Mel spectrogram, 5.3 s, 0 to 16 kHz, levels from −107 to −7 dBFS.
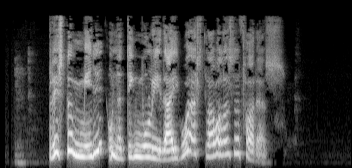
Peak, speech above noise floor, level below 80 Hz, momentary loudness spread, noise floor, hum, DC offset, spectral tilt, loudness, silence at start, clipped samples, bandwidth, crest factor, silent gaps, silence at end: -2 dBFS; 70 dB; -78 dBFS; 13 LU; -88 dBFS; none; under 0.1%; -3.5 dB/octave; -19 LUFS; 0.75 s; under 0.1%; 11.5 kHz; 20 dB; none; 1.1 s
